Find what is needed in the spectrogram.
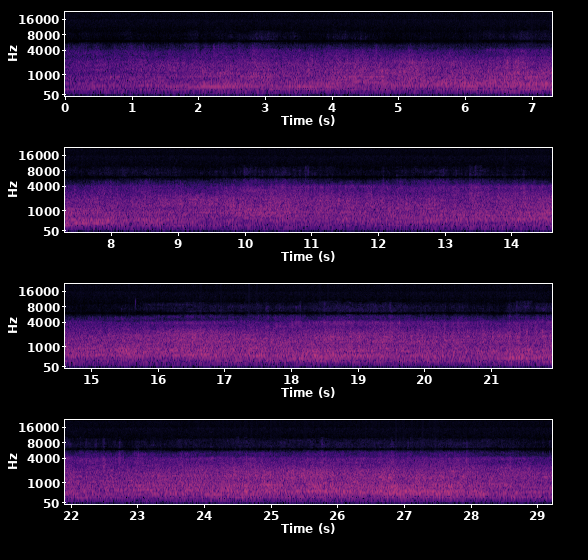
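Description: Engines of NASCAR Craftsman Truck Series race trucks running on track, a continuous drone that swells and eases gently as the trucks go through the corners.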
